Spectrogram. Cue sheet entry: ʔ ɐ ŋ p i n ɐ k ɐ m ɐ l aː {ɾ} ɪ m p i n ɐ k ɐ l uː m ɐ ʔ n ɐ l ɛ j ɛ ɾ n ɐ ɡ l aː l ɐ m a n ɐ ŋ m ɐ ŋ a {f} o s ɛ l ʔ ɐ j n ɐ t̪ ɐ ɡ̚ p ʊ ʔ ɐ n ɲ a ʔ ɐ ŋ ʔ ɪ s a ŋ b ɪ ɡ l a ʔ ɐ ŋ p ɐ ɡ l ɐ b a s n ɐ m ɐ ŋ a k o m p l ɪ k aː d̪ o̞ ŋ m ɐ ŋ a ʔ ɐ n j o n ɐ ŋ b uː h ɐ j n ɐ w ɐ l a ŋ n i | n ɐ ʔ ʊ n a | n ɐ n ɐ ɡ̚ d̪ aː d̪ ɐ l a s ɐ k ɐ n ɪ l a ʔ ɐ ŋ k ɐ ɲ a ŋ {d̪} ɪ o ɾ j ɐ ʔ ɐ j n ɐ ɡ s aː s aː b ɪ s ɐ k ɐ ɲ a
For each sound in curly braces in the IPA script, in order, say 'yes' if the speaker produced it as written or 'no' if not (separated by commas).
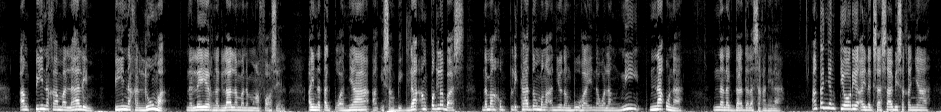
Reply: no, yes, no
